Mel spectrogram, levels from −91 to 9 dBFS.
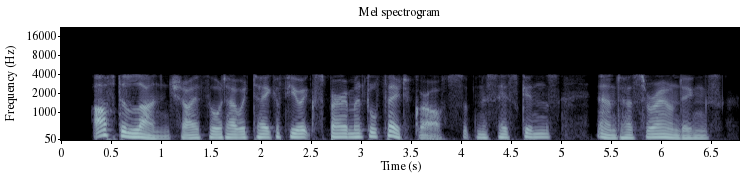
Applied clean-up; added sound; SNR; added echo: neural mask model RNNoise.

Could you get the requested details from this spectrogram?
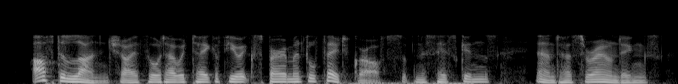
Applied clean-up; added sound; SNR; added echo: none; Wind; 9 dB; none.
